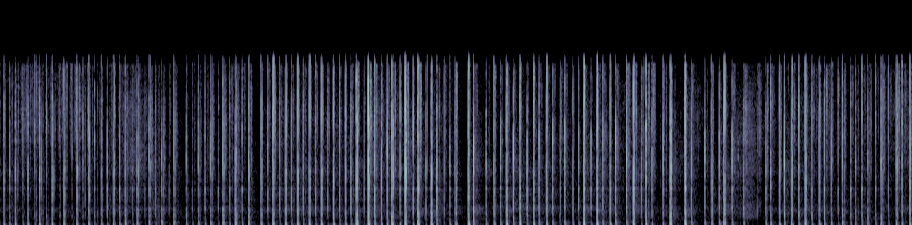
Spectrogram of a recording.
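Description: A padded red, white and black synthetic leather boxing focus mitt, held close, is tapped rapidly by fingertips, one bare hand and one in a latex glove. The result is a dense, continuous patter of short, dull, low thumps with almost no ring and little bright content.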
